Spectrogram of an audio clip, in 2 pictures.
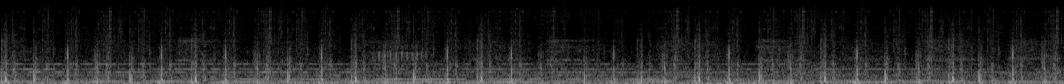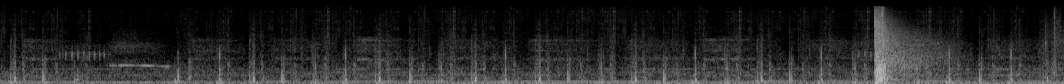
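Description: Footsteps crunch quickly through snow at a running pace.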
